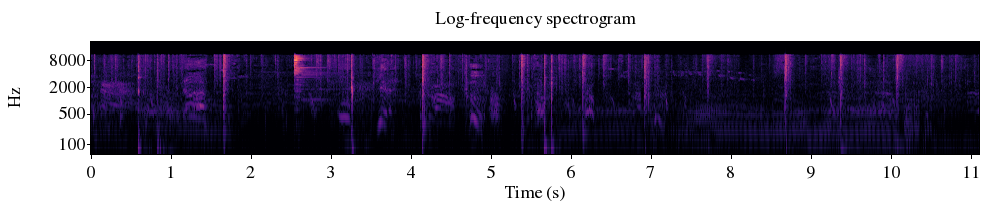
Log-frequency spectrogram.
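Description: Swords clash and clang in close combat.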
